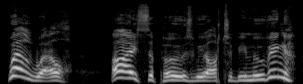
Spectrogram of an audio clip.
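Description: Storybook rat, male, chummy and sociable, as a female reader puts him on, lively swooping voice, dry close sound. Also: medium pitch, no echo, close to an everyday voice. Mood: gossiping. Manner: brisk, chummy, gossiping. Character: cheerful sociable male water rat, chatty. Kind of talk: storybook voice acting.

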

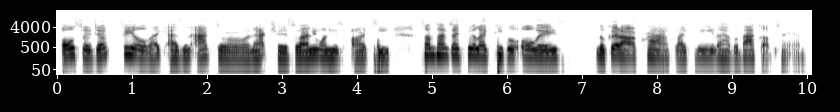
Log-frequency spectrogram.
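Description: A young woman from Bermuda, a stage actress and guest on an interview podcast, talking in a relaxed, chatty way with a slightly hoarse voice. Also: medium pitch, moderate pace, no room sound. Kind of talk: casual interview chat.

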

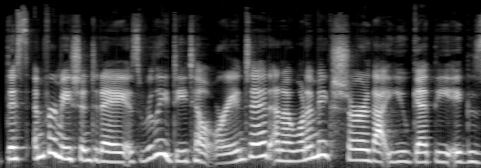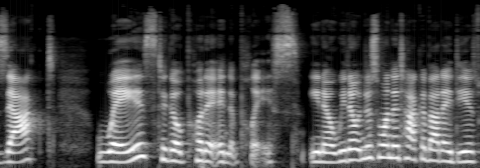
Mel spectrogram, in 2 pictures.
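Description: A woman hosting a solo podcast, a little raspy and hoarse from a cold, explaining things in a practical, step-by-step way. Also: mid-range voice, a bit bright. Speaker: podcast host.

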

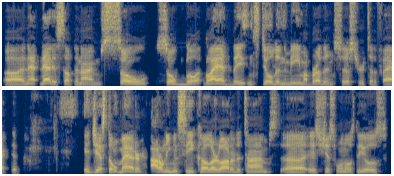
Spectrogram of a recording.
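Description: Man, low voice, dry close sound, animated storyteller, podcast guest. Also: moderate pace, no echo. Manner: animated storyteller, frequent restarts. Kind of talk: casual storytelling interview.

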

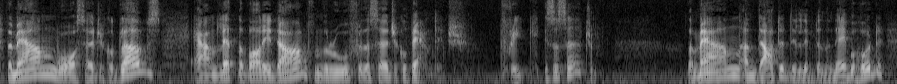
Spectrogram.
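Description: An actor playing an aristocratic English gentleman detective in a radio drama, with an upper-class English accent and an urbane, emphatic way of talking. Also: medium pitch, breathy edge. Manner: urbane, emphatic, drawling question tags. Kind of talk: British radio drama acting. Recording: dull band-limited radio recording.

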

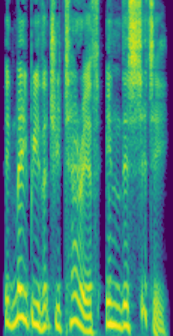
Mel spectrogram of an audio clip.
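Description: A storybook beggar boy, acted out by a man, humble and full of remorse. The voice is lifted well above the reader's own and pleads earnestly in archaic phrases, with a slightly husky grain and a dry, close sound. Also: sits high, big pitch swings, fairly quick, dry recording, pitched above the performer's own voice. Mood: remorseful, pleading.

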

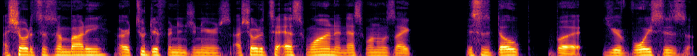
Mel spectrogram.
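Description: A young man of Mexican heritage, a rapper guest in a relaxed interview, talking in easy slang and letting his phrases fade out quietly. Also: mid-range voice, a little fast. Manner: laid-back, slangy, trails off softly at phrase ends.

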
